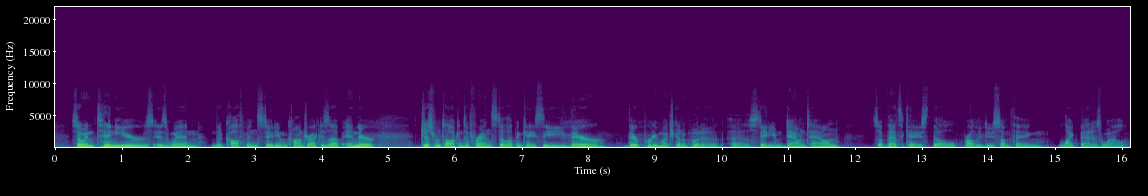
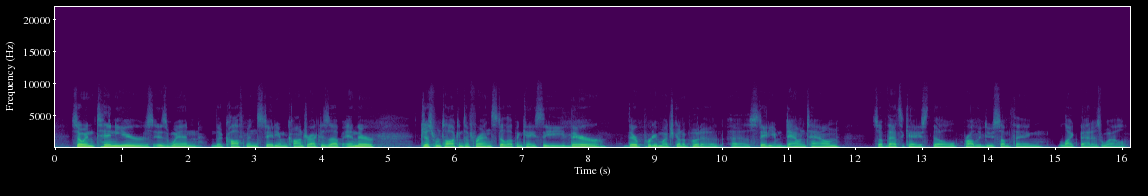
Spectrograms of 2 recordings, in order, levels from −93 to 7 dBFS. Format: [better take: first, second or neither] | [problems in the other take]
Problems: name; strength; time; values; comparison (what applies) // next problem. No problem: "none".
neither | muffled; very; fading above 1 kHz; the same in both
